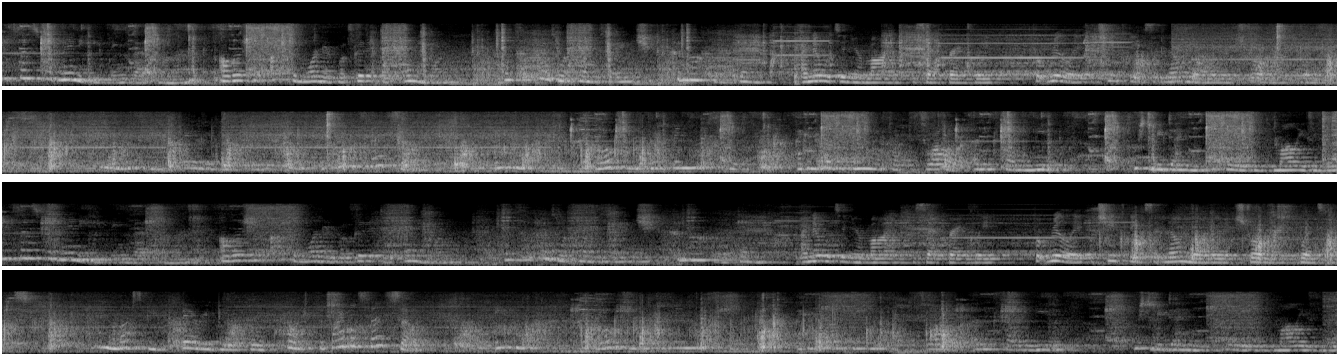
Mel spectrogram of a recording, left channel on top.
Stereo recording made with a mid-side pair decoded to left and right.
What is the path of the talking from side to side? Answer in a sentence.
In this clip you hear the talking go right and come back.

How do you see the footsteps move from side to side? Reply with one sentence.
In this clip you hear the footsteps go left and come back.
